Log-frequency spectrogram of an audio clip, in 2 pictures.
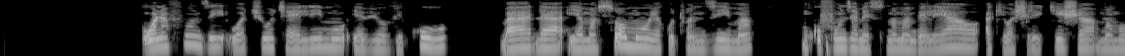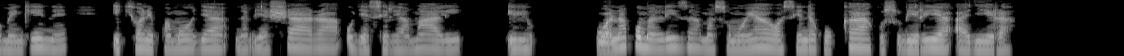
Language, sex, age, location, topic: Swahili, female, 36-49, Dar es Salaam, education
